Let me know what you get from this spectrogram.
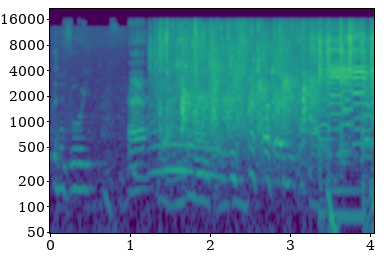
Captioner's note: applause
